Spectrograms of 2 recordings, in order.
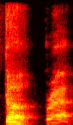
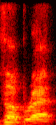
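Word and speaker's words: Da Brat: i think and yeah you got to say it right it's duh brad not the brat like some white people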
